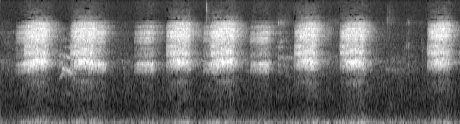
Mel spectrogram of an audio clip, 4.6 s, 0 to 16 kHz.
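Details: Rasping two-part crex-crex song of corn crakes in Viikki, Helsinki, 19 May 2020, on the Lammassaari boardwalk; dry scraping pulses come in quick pairs nearly continuously against low background hum.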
